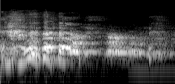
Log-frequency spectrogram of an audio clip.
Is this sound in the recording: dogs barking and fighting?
yes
